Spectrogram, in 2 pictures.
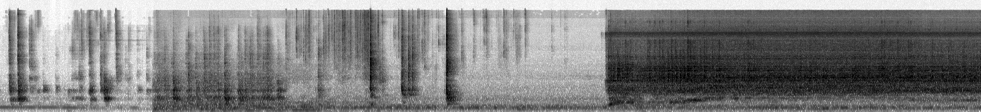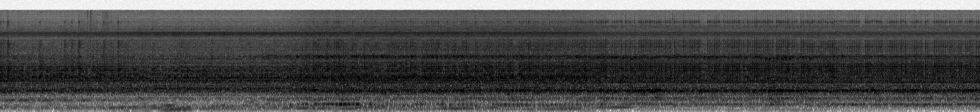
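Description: Small benchtop metal lathe: a few light clicks and knocks as a part is clamped in the three-jaw chuck with the chuck key, then about nine seconds in the lathe starts and runs steadily with a high whine, turning metal.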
